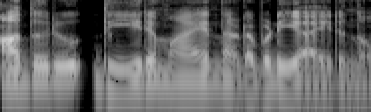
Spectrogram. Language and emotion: Malayalam, neutral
